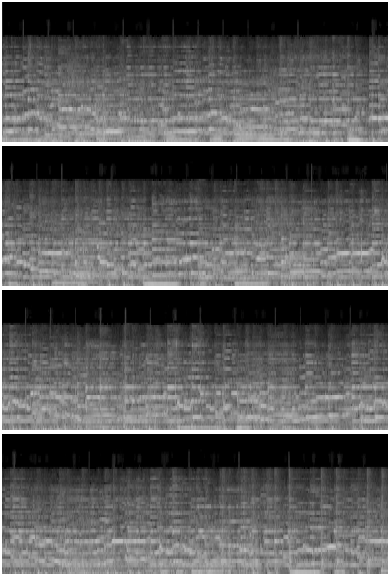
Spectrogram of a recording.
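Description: Live folk band playing a set of jigs without a break: fiddle carrying the melody over strummed guitar accompaniment.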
